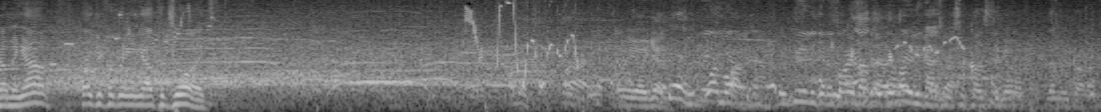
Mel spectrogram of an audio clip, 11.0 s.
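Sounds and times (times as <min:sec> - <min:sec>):
speech: 0:00.0 - 0:02.2, 0:06.2 - 0:11.0
audience applause: 0:00.0 - 0:11.0.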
